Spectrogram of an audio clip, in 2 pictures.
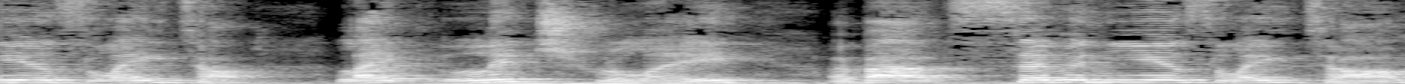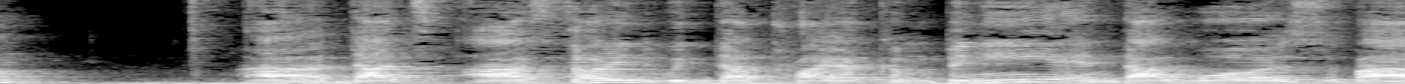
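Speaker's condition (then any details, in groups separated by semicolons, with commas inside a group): No condition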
